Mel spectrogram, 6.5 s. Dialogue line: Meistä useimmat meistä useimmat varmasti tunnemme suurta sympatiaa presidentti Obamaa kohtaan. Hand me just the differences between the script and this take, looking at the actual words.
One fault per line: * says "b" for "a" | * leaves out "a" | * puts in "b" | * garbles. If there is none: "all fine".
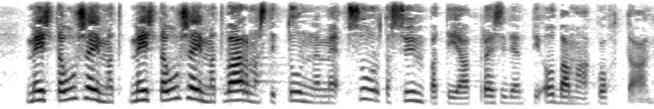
all fine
